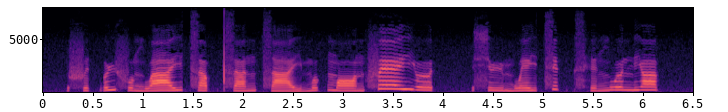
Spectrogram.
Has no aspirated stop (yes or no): no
